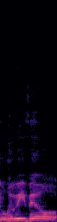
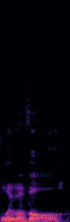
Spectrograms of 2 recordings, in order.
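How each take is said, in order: First: It is said with an outsider's pronunciation. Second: It is said with a local regional pronunciation. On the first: The speaker is not from the region. The speaker calls it wrong. "if you're not from Kentucky, it's probably Louisville" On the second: The speaker is from the region. The speaker calls it right. "But if you're from Kentucky, it's Louisville"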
